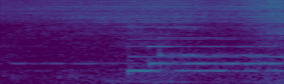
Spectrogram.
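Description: A snake roughly eight feet long hisses inside a house, like air escaping from a valve: one sustained, breathy rush that swells slightly louder over a second and a half, with a faint whistling tone running through it. No one speaks.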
